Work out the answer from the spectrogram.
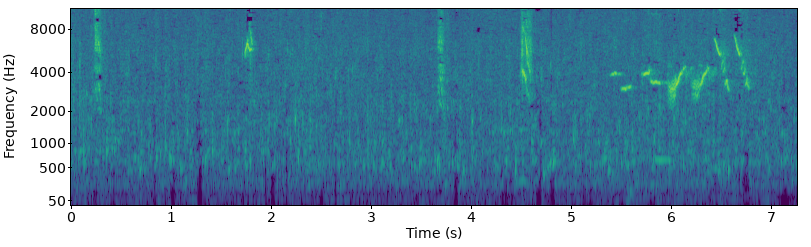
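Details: A rusty-collared seedeater, in a "Tui Tui Zel Zel" song recording used for training young birds, gives a quick run of short, bright whistled notes near the end, after a few scattered high clicks, over steady hiss.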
